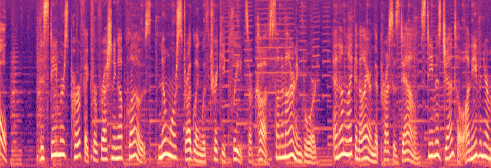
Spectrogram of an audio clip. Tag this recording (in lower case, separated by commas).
music, speech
